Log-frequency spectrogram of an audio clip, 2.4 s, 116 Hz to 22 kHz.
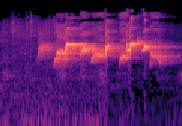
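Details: Jambul, or red-whiskered bulbul, recorded in 2017 for song training, gives one continuous warbling phrase of rolling, clear whistled notes lasting about one and a half seconds, rising and dipping in pitch.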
